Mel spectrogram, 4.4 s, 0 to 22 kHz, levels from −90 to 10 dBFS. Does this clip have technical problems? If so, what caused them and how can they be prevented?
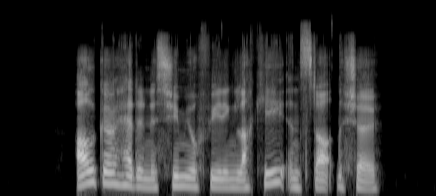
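Yes. Throughout the speech, the treble flickers in and out and a gritty, aliased noise rides on it, most likely Bluetooth SBC compression at a starved bit pool, which fits roughly 96 kbps. Unlike MP3-style artefacts, it's coarse, band-wise grit. Prevent it by recording over a wired connection or forcing a higher-bitrate Bluetooth codec.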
